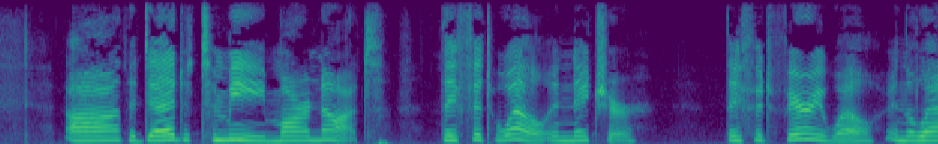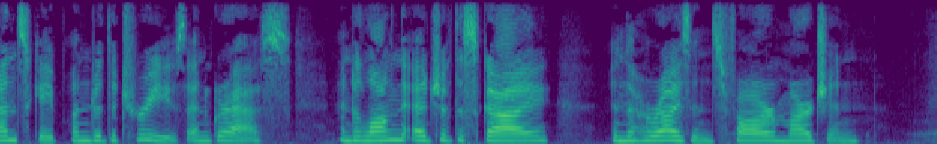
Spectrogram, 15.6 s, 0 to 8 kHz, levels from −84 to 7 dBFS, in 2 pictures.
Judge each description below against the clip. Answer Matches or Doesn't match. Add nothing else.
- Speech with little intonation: Matches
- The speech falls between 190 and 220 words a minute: Doesn't match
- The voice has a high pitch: Matches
